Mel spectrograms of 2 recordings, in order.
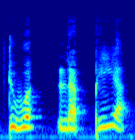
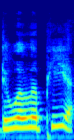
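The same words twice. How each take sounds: First: The name is said with a Spanish-like accent. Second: The name is said in a plain English accent. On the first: "Like I'm Spanish" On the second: "I don't know if I say that right"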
